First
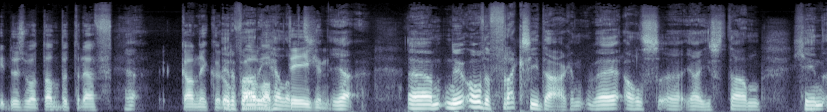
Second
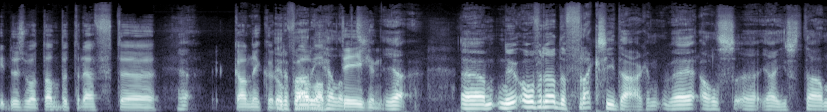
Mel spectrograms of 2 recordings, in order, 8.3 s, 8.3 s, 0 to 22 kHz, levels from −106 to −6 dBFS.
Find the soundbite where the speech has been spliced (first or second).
first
